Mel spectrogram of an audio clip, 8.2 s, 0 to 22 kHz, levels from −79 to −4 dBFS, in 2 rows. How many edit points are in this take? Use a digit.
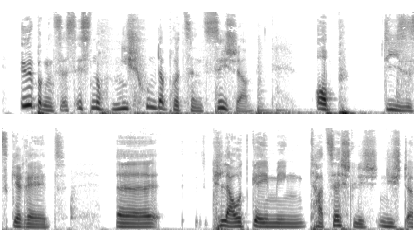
0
